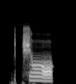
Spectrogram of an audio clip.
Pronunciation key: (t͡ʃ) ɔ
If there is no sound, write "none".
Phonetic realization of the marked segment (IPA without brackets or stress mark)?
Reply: t͡ʃ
